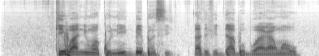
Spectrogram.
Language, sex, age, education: Yoruba, male, 30-45, tertiary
